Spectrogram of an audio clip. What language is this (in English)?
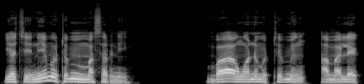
Hausa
